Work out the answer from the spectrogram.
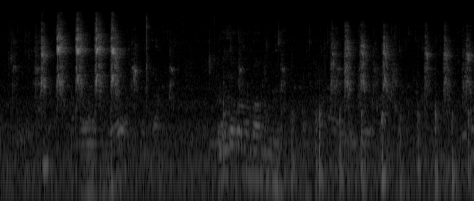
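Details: Java sparrow nestlings beg while being hand-fed indoors, four days after arriving. Short bursts of scratchy high chips open and close the clip, with a person's quiet voice in the pause between them.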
